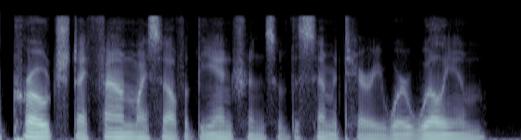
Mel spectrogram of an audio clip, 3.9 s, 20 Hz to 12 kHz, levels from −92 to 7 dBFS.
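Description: No technical faults are audible.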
